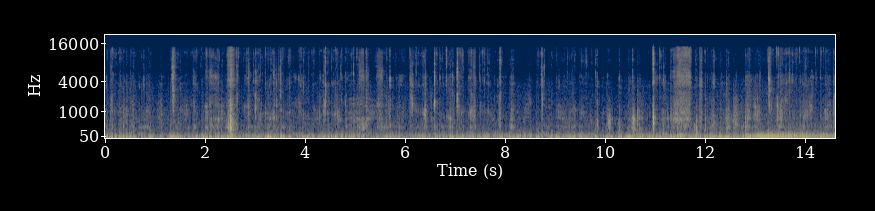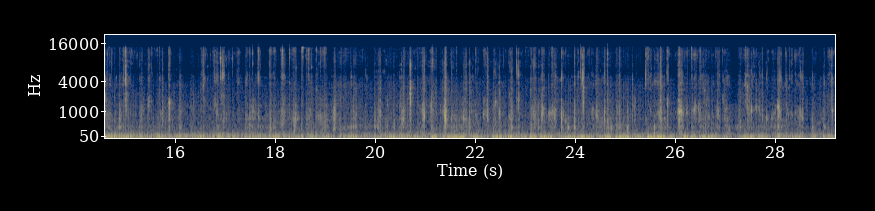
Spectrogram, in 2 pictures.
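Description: Close-miked chewing and crunching of food, with a steady stream of small wet clicks and crackles from the mouth, denser and crunchier about eleven seconds in.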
